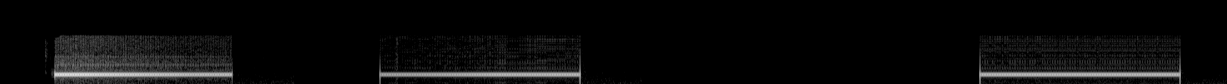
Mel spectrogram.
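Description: A phone's ringback tone sounds on an outgoing call as it waits to be answered. Three loud, steady, buzzing rings of about two seconds each are separated by silent gaps, and no one speaks.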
